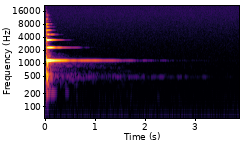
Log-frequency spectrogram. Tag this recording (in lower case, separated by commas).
music, harp, musical instrument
